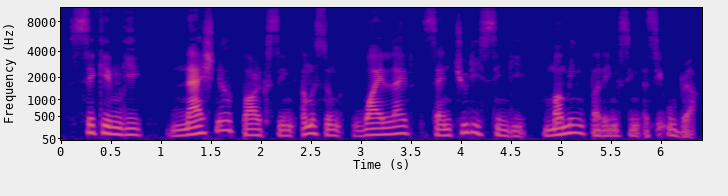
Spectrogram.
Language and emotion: Manipuri, neutral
